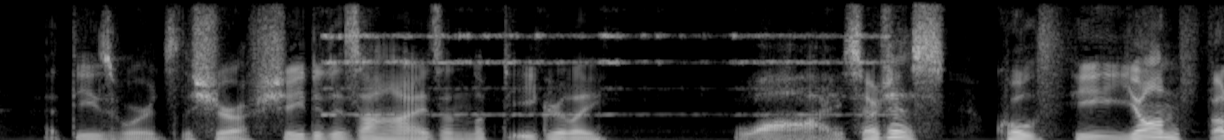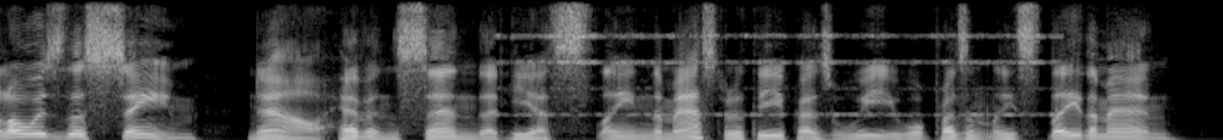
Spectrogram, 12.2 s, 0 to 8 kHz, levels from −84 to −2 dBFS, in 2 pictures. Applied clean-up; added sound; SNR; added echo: neural mask model RNNoise.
